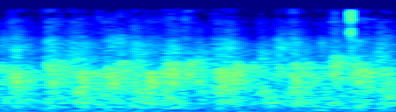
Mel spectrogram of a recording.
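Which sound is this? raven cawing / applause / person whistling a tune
applause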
